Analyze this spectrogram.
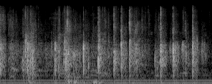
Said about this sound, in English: Oh, come on, give yourself a hand clap of praise.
